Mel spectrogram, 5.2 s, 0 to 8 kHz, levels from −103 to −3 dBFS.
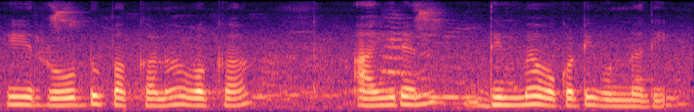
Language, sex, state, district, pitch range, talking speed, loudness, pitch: Telugu, female, Telangana, Mahabubabad, 185-205 Hz, 90 wpm, -17 LUFS, 195 Hz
